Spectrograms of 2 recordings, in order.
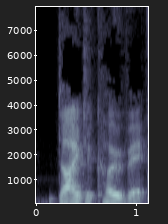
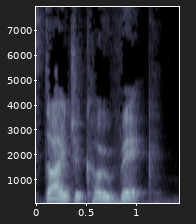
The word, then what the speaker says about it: Dijakovic: Dominic Dijakovic. – Dijakovic. – As Mauro said, guys, we got to scratch the itch. It's Dijakovic. – Wow. – Not Dijakovic.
